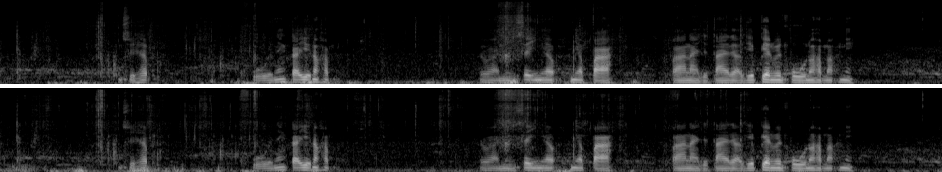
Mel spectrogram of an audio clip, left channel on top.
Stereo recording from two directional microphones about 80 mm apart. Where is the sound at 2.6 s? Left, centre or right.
Left.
